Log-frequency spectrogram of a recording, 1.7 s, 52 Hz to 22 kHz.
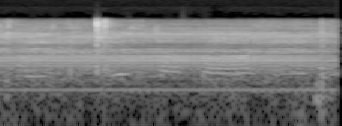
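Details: Tempest TEQ-3302 radio cassette on mains power: steady buzzy mains hum at a fixed tone, present even at low volume, caused by a faulty coupling capacitor, later fixed by fitting a new 33 µF capacitor.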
